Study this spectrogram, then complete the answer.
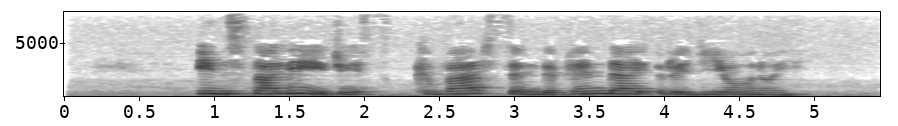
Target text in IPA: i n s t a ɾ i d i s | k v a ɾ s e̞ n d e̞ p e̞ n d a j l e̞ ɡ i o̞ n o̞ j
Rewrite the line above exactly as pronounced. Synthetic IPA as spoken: i n s t a l i d͡ʒ i s | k v a ɾ s e̞ n d e̞ p e̞ n d a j ɾ e̞ ɡ i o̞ n o̞ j

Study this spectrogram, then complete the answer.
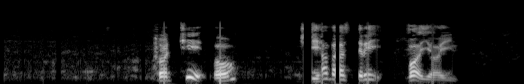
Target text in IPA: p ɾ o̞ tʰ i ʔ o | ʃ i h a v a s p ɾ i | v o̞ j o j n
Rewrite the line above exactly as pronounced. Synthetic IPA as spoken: p ɾ o̞ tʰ i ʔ o | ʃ i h a v a s t ɾ i | v o̞ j o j n

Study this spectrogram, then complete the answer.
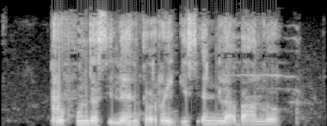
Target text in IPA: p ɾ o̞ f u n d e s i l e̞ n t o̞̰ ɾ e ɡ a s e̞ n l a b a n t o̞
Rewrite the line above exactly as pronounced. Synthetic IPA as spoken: p ɾ o̞ f u n d a s i l e̞ n t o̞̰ ɾ e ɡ i s e̞ n l a b a n d o̞

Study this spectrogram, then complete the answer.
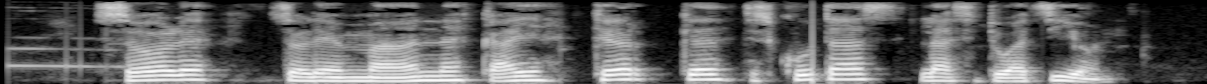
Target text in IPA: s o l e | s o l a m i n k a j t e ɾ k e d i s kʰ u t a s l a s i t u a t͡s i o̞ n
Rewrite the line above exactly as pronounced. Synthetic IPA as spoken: s o l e | s o l e m a n k a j k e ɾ k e d i s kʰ u t a s l a s i t u a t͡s i o̞ n

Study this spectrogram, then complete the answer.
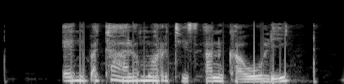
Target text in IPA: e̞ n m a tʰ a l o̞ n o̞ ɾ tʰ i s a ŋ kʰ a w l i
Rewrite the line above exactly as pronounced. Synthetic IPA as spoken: e̞ n b a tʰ a l o̞ m o̞ ɾ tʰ i s a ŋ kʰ a w l i

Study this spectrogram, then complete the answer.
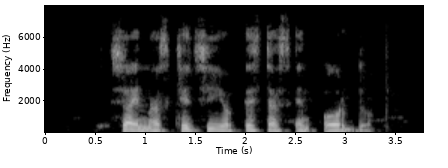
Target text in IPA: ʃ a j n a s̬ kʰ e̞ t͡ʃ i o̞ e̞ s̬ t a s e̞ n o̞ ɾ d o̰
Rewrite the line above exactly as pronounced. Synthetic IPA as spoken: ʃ a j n a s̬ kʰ e̞ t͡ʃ i o̞ e̞ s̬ t a s e̞ n o̞ ɾ d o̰

